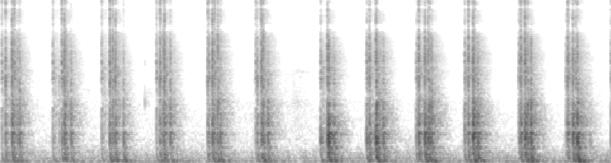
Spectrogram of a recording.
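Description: Long acrylic nails tap with both hands on a solid, flat white laminate tabletop. Short, crisp clicking thuds come in quick bursts at a steady rhythm of about two per second. Each tap has a dull low body, a bright click and almost no ring.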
